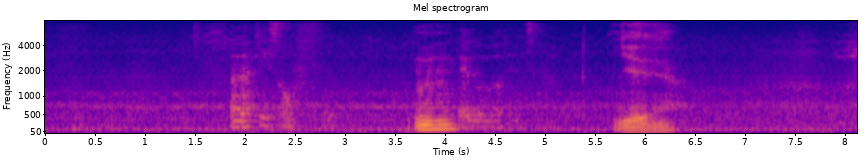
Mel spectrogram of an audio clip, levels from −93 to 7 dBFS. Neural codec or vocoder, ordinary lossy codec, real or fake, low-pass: codec, 16 kHz, 2 kbps, FunCodec, trained on Chinese and English, 25 frames a second; none; fake; none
